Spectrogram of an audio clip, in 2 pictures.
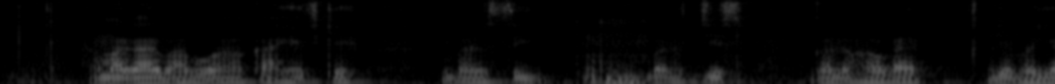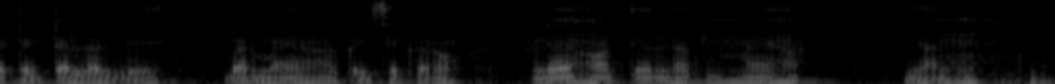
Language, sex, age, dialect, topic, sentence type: Chhattisgarhi, male, 18-24, Western/Budati/Khatahi, banking, statement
